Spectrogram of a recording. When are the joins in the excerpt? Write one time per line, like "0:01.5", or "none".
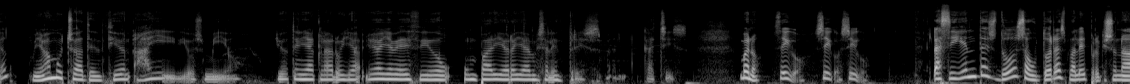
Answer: none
